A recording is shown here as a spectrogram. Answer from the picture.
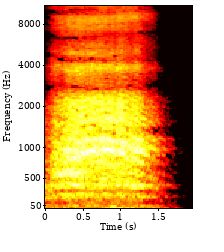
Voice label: taunt, reptilian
